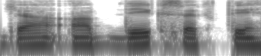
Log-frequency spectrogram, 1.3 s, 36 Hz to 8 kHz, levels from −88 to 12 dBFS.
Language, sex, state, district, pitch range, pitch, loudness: Hindi, male, Jharkhand, Ranchi, 105-110 Hz, 105 Hz, -17 LUFS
